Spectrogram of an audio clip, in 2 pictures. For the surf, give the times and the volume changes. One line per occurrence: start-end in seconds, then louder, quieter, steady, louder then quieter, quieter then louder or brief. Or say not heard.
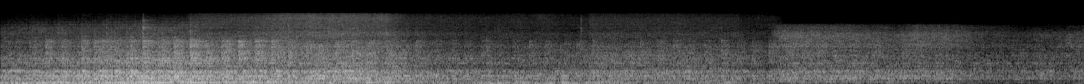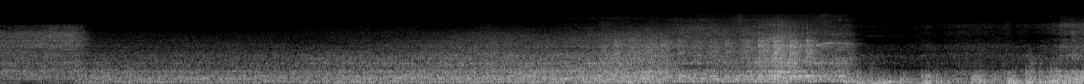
0.0-21.6 quieter then louder.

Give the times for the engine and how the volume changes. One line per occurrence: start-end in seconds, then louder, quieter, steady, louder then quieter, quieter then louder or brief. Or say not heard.
0.0-9.7 quieter
16.8-19.1 brief.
